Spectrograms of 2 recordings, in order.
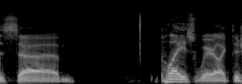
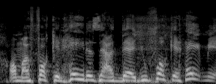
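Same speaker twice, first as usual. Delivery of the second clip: higher, louder mock taunt to the crowd; hammed-up defiance, pitched up; defiant freestyler; 8 semitones higher, 4 dB louder than usual. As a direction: imitate a cocky rapper calling out his haters. Retold heckled freestyler taunting the crowd.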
